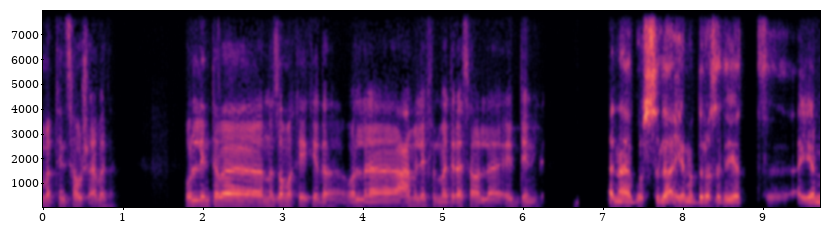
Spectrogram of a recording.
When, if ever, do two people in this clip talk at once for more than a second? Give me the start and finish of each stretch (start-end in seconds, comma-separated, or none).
none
